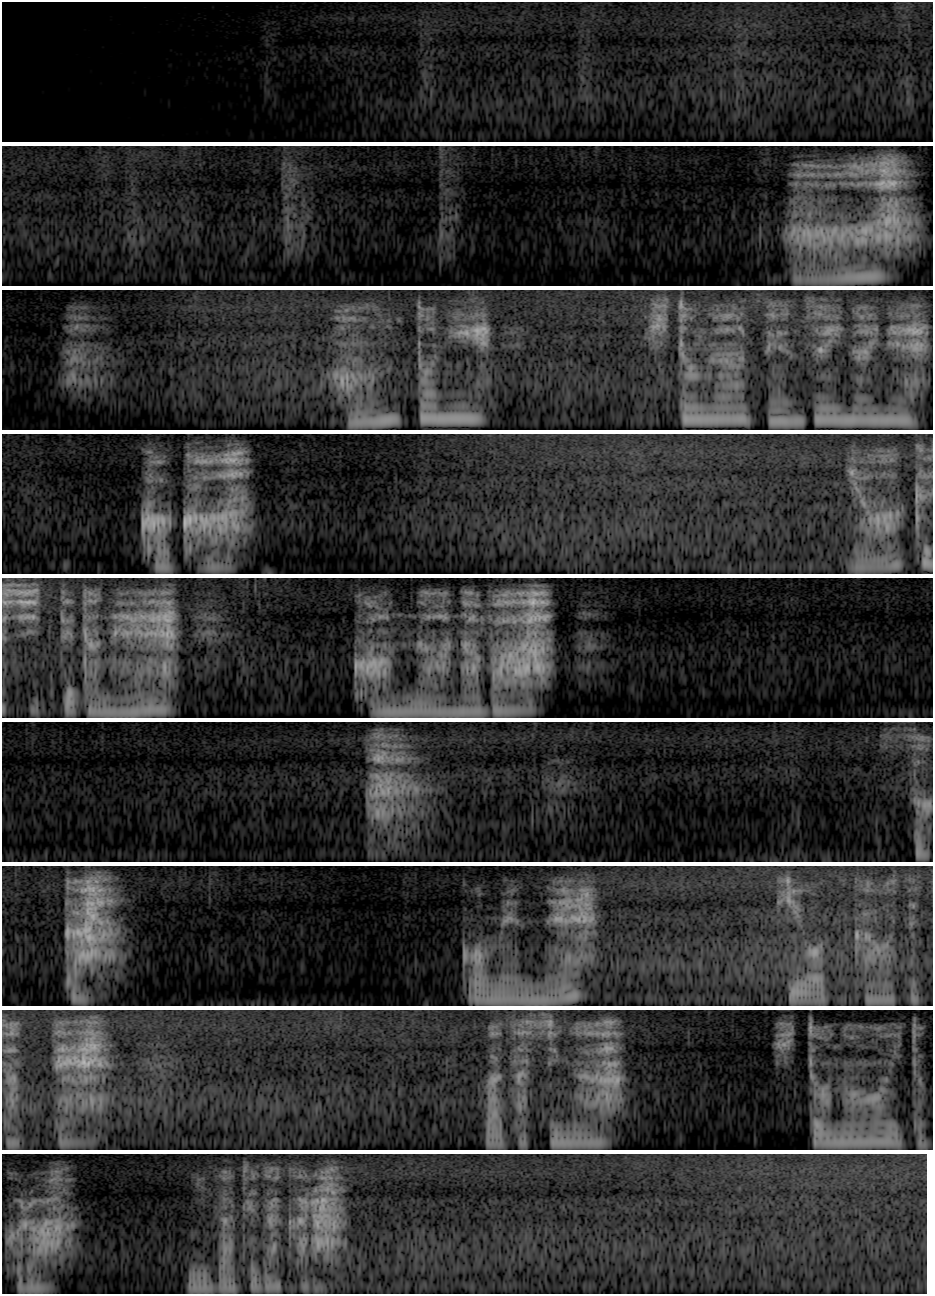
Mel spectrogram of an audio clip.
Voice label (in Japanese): 低音ボイスなイケメン彼女と海辺の耳かき, ASMR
